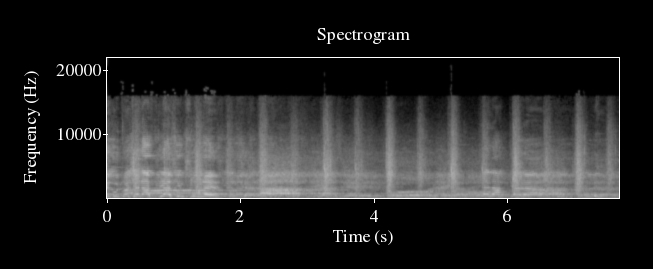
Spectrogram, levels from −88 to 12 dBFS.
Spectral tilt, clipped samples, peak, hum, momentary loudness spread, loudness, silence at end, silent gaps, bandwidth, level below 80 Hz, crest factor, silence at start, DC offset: -1 dB/octave; under 0.1%; 0 dBFS; none; 9 LU; -17 LUFS; 0 s; none; 17 kHz; -54 dBFS; 18 dB; 0 s; under 0.1%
